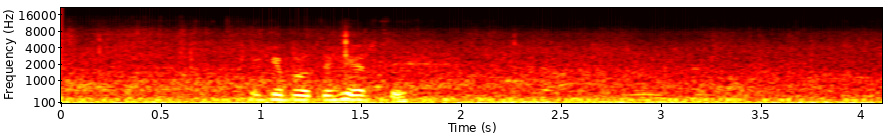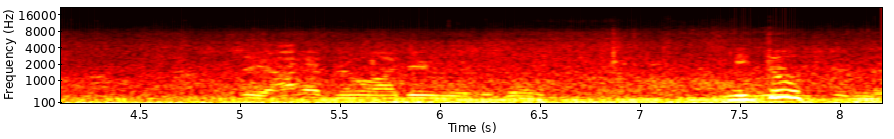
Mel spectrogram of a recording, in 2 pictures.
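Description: A woman speaks close by, muffled through a face mask.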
